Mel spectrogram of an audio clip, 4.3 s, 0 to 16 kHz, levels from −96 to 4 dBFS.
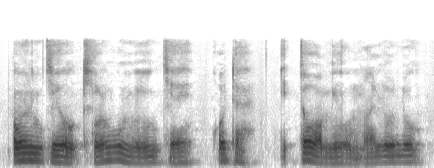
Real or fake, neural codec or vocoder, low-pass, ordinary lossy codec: fake; codec, 16 kHz, 2 kbps, FreqCodec, larger model; 7.2 kHz; AAC, 64 kbps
